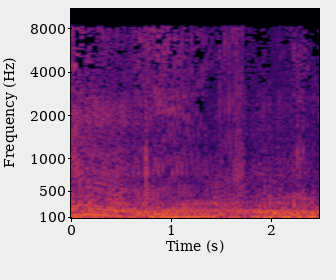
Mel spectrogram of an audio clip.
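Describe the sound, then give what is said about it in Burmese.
Dense engine rumble from a mass motorcycle ride, the Rolling Thunder rally of roughly 900,000 riders circling through Washington DC, a continuous loud low roar with no breaks. “ဆိုင်ကယ်စီးသူ9သိန်းလောက်ဟာမြို့ကိုလှည့်လည်မောင်းနေတာကြောင့်မိုးချိမ့်တန်လို့လဲကြားနေရပါတယ်။”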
